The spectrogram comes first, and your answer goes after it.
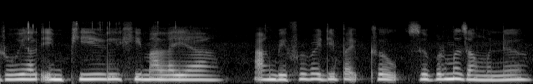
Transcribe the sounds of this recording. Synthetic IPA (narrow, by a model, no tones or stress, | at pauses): ɾojalʔimpʰilhimalaja | a̰ŋbepʰɯɾbajdibajp̚kʰɯwzɯbɯɾmɯzaŋmɯnɯ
